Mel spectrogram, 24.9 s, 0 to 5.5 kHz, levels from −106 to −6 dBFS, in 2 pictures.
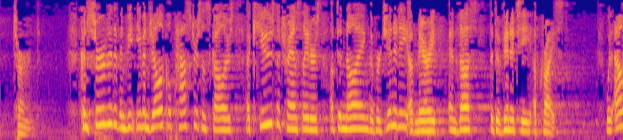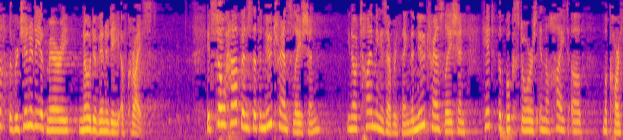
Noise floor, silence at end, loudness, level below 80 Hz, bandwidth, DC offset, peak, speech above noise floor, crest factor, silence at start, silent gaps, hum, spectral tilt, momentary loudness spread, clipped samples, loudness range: -55 dBFS; 0 s; -22 LUFS; -52 dBFS; 5.4 kHz; under 0.1%; -6 dBFS; 33 dB; 16 dB; 0.25 s; none; none; -7 dB/octave; 10 LU; under 0.1%; 3 LU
